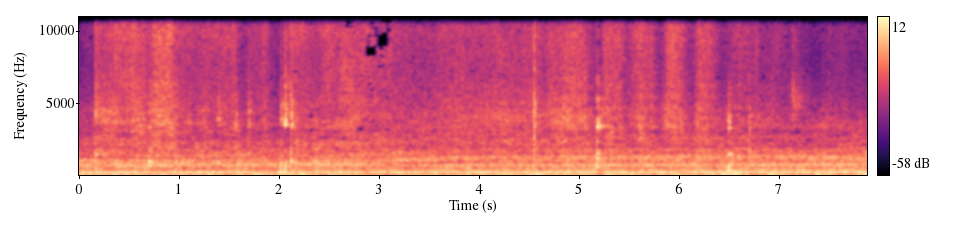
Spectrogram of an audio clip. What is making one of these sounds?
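A metal ladle clanks and scrapes against a wok.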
